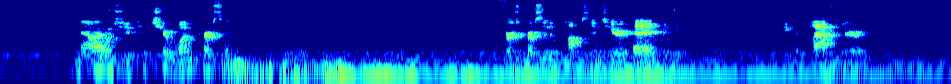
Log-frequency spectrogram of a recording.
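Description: A man speaks calmly and softly nearby.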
